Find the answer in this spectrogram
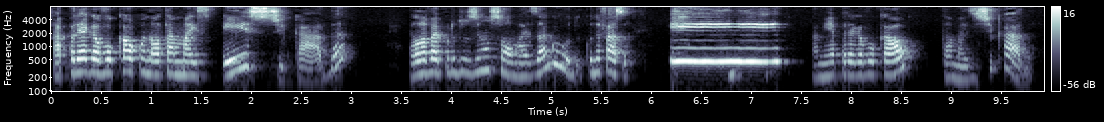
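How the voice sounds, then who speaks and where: A woman's voice: on the high side, fairly quick, highs cut off. A woman speech therapist explaining voice technique on a live stream, asking rhetorical questions and answering them herself. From Brazil. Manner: frequent tag "né".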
